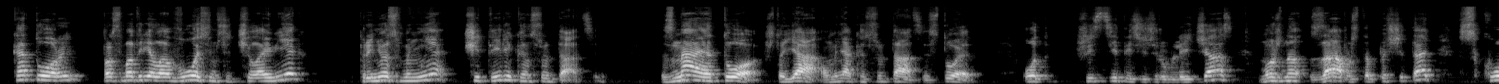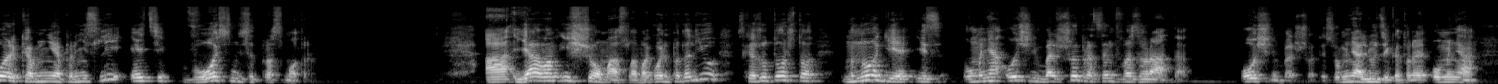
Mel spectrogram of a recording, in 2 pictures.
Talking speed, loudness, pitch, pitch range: 120 wpm, -18 LUFS, 160 Hz, 130-195 Hz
